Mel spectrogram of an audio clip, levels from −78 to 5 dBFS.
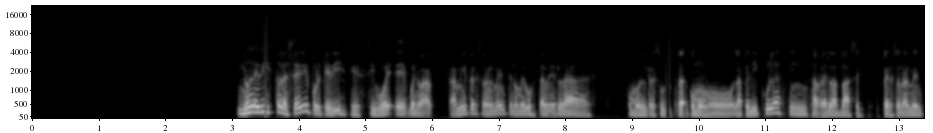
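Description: At 3.49 s the speech drops out for about 28 ms, then again at 9.50 s for about 51 ms. Both are a gap between stream segments. The timestamps of neighbouring chunks don't quite meet, so the player pads the hole with silence. You hear a short, hard-edged dropout. Nothing is missing; the audio just resumes late. The two holes sit roughly 6 s apart, which fits a 6-second segment length.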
